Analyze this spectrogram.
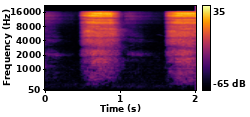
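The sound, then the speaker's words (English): Two forceful, deep inhales drawn sharply through the nose during a breathing exercise. Each is a loud, airy rushing hiss of about half a second, with a short quiet pause between them and no talk. “I want to focus on aggressively breathing through the nose. Breathing in. In through the nose.”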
